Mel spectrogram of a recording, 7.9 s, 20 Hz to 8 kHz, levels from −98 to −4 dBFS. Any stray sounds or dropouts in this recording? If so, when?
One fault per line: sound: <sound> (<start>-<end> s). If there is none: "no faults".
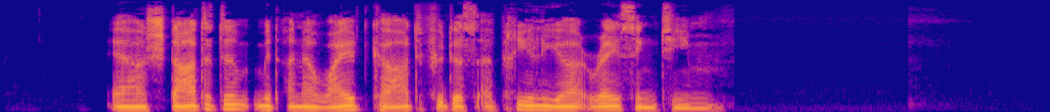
no faults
